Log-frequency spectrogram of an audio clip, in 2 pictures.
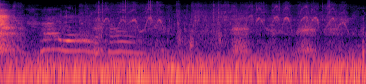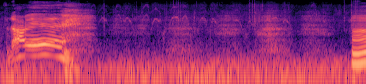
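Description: A chicken gives a few loud, drawn-out squawking calls, one brief cry early and a longer one midway, while a person speaks nearby.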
